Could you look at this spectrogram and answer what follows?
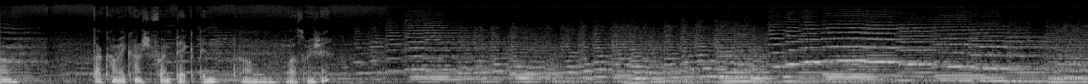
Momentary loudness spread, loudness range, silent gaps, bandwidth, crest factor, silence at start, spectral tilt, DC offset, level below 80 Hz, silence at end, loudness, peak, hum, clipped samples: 7 LU; 4 LU; none; 18 kHz; 16 dB; 0 s; -7 dB/octave; under 0.1%; -42 dBFS; 0 s; -23 LUFS; -6 dBFS; none; under 0.1%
